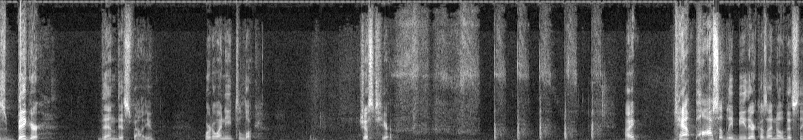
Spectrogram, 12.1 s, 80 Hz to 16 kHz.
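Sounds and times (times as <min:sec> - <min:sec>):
chalk scraping on blackboard: 0:05.8 - 0:09.0
short sharp chalk strokes: 0:05.8 - 0:09.2.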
